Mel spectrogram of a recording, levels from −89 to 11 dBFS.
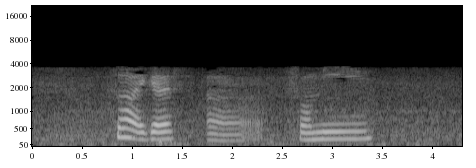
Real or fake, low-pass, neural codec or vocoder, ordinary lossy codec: real; 3.6 kHz; none; MP3, 16 kbps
